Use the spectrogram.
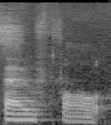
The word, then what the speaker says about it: Beaufort: Beaufort. Beaufort, not beautiful.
